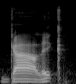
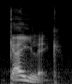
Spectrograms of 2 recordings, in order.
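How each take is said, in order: First: The word sounds like garlic without the r. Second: The word is said the Irish way. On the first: "in Scottish it's pronounced Gaelic. Right. So think garlic without the R" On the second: "Gaelic in Irish, right, is pronounced as Gaelic"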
